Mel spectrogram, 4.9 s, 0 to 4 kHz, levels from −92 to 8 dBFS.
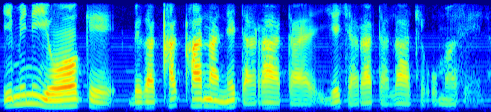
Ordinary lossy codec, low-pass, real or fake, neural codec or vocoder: none; 3.6 kHz; real; none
